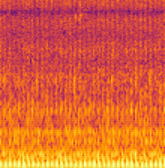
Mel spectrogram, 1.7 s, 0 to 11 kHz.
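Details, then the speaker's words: 1982 Mercedes 240D W123 diesel, sat at least 3 years, just restarted after auction purchase, air cleaner box not fully attached, suspected exhaust leak: low diesel clatter at idle with quick uneven throbbing, engine shaking rough; cause not confirmed. "shaking a little bit hopefully it will smooth out a little"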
